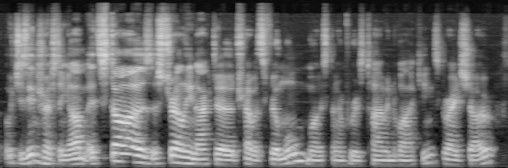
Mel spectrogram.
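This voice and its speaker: A man's voice: medium pitch, lively intonation, brisk, a little mellow. A man hosting a casual video essay, with a dry, jokey manner and sentences he often breaks off and restarts. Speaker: video host.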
